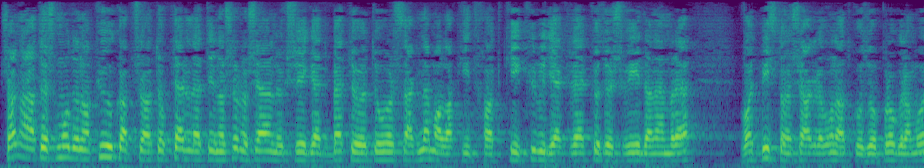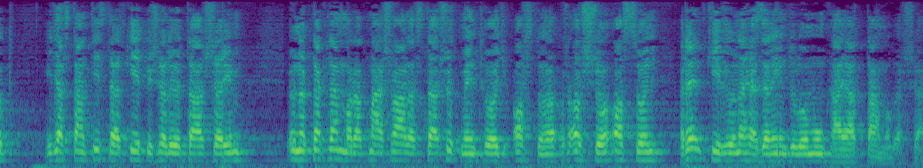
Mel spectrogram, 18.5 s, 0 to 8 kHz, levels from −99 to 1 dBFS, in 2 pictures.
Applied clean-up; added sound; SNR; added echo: none; none; none; reverberation time 0.6 s.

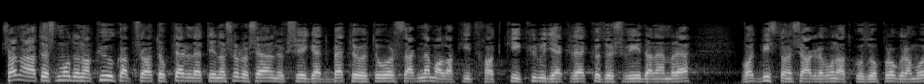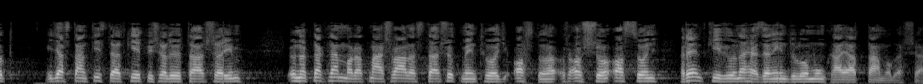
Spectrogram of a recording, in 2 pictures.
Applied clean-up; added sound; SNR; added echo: none; none; none; none.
